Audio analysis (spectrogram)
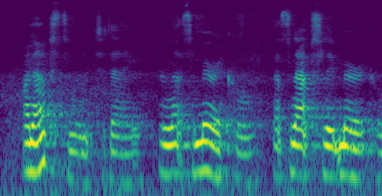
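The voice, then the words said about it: Voice of someone with a cold. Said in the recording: “I've got a cold, so I'm kind of half here.”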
